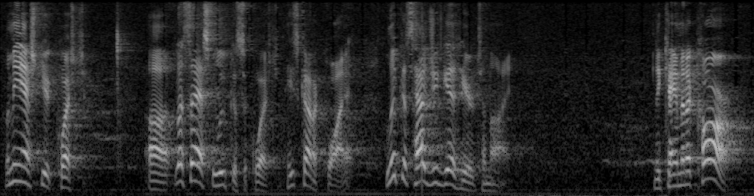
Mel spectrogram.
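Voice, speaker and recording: A man's voice: sits high, huge pitch swings, normal speed, pauses often. An older man teaching a children's Bible class, friendly and coaxing as he calls on the kids by name, in a church auditorium recorded from a far camera. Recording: echoey hall from afar with faint noise.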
